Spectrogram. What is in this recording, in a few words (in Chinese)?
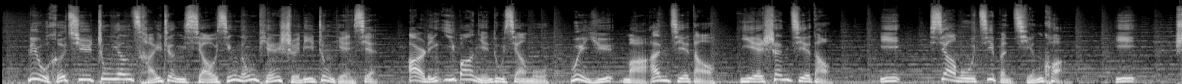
男-党政汇报-年轻激情; 南京市六合区中央财政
